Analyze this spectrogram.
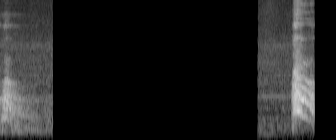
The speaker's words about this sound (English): All right, sorry about that. My dog is barking up a storm.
